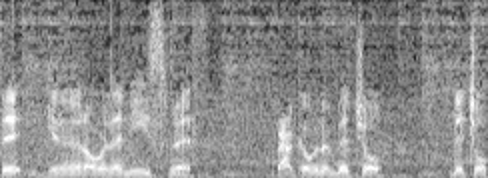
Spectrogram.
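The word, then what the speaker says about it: Nesmith: Neesmith, yes, that is how it's pronounced.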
